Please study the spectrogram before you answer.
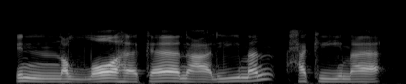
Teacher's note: عند الوقف على ألف التنوين تقلب ألفا مادية بمقدار حركتين لا تزيد ولا تنقص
